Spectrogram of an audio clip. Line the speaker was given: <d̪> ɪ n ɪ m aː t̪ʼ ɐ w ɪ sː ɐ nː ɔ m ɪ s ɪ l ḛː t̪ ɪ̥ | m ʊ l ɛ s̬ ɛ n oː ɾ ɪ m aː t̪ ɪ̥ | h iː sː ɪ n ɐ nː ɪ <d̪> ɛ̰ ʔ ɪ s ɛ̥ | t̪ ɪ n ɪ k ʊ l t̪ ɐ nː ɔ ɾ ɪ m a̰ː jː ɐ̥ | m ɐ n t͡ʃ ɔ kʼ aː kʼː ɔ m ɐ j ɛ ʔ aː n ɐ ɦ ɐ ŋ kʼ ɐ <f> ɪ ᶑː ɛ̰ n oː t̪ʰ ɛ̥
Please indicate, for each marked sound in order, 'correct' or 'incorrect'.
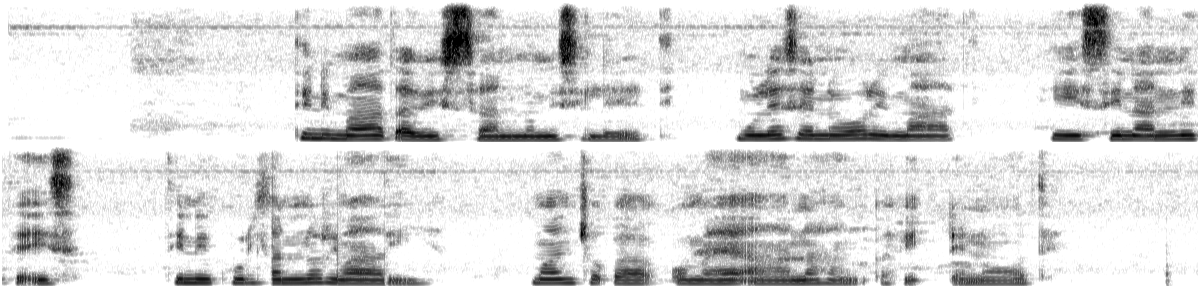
incorrect: t̪, incorrect: t̪, correct

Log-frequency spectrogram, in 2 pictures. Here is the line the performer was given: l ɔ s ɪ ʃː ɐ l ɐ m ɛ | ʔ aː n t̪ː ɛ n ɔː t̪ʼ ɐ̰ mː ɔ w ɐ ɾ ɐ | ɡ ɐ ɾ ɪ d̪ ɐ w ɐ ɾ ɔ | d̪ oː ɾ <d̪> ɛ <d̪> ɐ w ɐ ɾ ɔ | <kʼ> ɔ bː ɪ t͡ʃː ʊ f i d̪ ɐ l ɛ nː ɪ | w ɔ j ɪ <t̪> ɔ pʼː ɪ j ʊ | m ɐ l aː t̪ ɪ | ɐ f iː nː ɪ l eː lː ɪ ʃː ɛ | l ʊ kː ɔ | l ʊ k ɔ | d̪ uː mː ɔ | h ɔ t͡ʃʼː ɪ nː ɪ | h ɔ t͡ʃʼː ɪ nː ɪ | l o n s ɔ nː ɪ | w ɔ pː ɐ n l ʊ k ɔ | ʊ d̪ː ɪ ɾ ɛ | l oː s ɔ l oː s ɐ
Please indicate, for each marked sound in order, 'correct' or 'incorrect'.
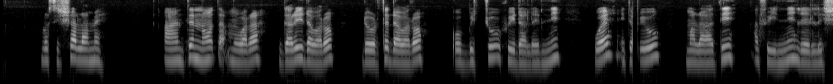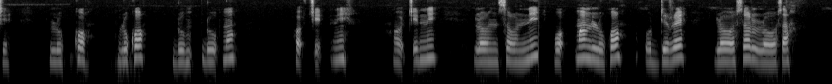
incorrect: t̪, correct, correct, correct

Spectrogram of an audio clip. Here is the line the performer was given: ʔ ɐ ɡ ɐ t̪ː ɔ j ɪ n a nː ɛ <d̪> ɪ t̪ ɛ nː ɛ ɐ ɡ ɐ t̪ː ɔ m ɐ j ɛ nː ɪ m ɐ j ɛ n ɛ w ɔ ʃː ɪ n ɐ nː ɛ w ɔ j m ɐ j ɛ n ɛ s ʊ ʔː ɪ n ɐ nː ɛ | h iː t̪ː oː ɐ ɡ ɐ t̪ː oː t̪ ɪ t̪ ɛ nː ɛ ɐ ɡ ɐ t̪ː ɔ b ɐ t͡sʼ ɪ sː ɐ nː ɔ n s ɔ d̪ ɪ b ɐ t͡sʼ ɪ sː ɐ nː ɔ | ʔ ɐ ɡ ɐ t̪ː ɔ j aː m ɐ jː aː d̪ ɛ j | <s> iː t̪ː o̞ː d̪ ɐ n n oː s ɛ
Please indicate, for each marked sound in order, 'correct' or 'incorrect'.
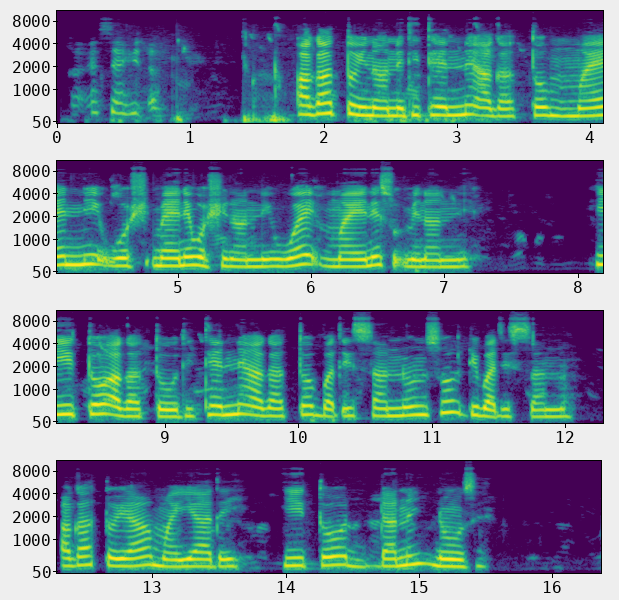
incorrect: t̪, incorrect: h

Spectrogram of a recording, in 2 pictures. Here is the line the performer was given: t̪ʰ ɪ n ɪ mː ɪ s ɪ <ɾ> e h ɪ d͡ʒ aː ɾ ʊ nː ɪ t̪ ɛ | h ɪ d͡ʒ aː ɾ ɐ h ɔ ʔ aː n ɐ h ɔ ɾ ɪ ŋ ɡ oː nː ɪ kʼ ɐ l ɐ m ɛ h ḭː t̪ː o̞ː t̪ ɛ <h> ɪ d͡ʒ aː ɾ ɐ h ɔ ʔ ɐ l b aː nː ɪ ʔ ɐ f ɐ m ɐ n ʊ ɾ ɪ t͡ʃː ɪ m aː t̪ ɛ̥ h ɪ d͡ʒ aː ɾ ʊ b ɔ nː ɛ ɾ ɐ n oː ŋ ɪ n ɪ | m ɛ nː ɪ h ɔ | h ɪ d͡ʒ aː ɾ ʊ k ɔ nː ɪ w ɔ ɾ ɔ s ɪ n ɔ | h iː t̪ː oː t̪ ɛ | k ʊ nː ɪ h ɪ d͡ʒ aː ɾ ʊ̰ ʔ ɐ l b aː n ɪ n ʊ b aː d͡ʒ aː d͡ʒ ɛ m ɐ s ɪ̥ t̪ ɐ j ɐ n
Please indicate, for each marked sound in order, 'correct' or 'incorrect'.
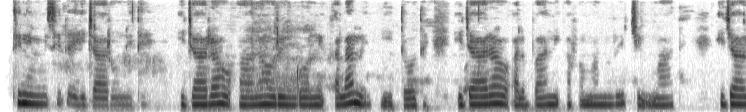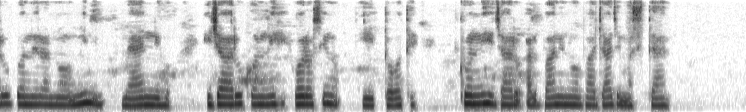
incorrect: l, correct

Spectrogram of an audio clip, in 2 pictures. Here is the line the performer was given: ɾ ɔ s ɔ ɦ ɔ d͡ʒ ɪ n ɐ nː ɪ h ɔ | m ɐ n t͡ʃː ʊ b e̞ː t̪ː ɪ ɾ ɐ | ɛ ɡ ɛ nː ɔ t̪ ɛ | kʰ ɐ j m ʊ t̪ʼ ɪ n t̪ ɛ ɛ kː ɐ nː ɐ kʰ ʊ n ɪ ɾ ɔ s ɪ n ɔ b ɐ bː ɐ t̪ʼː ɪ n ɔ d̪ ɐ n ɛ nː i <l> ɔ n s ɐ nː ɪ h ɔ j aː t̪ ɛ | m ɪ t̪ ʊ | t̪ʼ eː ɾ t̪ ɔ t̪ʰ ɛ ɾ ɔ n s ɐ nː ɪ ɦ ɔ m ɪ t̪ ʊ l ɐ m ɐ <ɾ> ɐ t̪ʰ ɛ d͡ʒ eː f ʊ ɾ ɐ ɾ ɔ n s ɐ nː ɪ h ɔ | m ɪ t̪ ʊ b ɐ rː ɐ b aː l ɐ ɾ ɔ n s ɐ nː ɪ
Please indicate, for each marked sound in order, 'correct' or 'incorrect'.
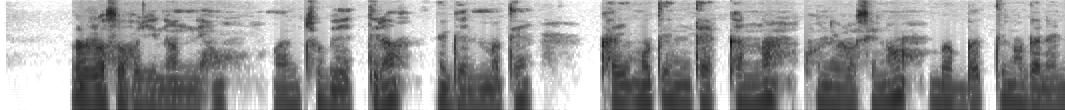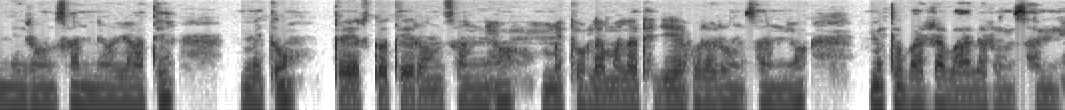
incorrect: ɾ, incorrect: l

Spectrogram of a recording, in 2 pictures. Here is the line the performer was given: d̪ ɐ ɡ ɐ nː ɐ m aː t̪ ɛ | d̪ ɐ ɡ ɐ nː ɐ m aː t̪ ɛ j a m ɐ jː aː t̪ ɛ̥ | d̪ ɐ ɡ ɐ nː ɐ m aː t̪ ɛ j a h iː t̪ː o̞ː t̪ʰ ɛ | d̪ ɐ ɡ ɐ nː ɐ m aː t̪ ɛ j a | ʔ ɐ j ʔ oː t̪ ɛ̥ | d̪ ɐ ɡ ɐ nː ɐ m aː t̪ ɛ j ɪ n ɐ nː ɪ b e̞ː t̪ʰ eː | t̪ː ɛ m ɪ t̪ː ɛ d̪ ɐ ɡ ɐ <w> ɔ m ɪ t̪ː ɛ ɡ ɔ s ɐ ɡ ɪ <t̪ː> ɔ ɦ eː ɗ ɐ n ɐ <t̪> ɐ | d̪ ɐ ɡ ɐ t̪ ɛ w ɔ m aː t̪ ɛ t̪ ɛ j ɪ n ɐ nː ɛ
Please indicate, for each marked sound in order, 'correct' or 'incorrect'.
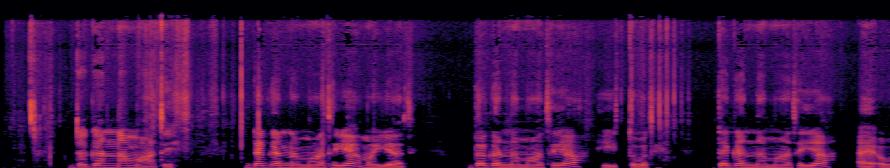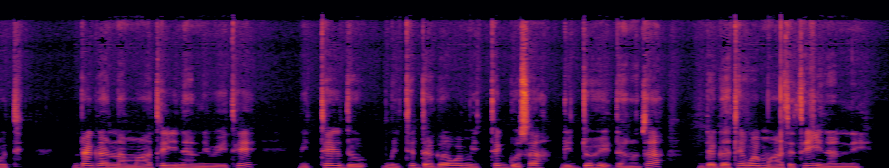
correct, incorrect: d̪ː, correct

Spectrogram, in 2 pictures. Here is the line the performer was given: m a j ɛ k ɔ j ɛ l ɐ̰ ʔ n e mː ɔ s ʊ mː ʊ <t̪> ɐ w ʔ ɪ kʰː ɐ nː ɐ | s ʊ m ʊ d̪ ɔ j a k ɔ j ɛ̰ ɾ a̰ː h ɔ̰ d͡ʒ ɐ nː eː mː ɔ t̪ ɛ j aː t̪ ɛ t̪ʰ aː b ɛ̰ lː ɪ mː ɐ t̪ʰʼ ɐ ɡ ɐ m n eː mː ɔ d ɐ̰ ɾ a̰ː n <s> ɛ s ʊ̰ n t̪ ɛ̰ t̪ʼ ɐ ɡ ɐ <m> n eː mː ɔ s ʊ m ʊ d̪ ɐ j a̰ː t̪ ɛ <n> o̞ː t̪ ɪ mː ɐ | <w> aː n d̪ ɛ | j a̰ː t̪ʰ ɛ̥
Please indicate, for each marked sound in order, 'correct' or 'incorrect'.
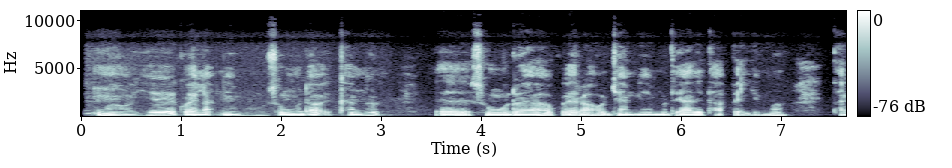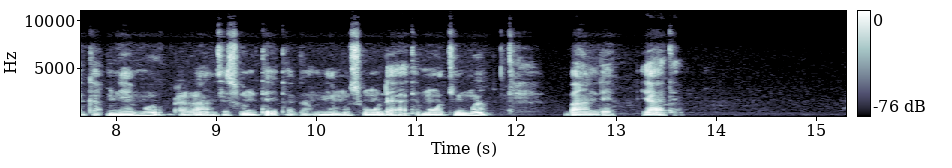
incorrect: d̪, correct, correct, incorrect: m, incorrect: b

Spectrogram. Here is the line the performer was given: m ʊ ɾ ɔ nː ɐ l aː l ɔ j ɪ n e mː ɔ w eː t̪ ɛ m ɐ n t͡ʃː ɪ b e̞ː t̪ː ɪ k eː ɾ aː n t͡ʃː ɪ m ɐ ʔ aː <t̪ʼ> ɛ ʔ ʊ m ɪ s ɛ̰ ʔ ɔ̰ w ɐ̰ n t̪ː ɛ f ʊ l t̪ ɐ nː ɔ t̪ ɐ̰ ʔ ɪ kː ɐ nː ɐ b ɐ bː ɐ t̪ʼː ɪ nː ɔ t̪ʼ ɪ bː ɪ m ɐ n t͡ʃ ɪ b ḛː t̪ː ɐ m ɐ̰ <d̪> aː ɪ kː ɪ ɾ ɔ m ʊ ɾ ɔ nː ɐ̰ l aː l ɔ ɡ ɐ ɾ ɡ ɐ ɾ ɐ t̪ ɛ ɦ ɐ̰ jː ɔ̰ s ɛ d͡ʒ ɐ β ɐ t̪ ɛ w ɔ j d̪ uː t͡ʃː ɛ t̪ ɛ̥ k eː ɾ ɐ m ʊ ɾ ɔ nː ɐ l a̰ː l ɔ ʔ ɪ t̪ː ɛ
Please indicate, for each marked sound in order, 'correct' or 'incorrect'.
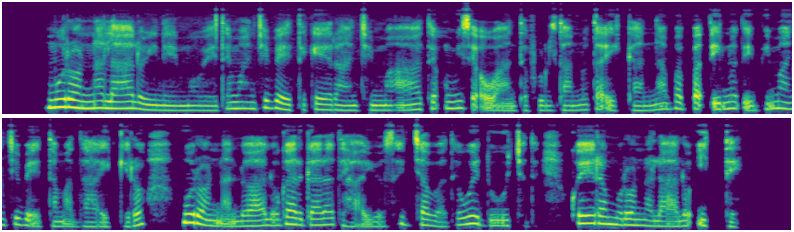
incorrect: t̪, correct

